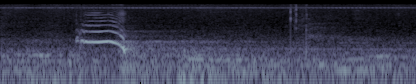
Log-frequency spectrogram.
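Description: A single short, high-pitched squeak of a duster wiping across a whiteboard, its pitch dropping at the end, followed by a faint click.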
